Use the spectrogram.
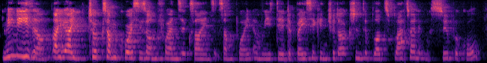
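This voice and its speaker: A woman's voice: a little high, steady tone, brisk, fairly bright tone, reverberant. A young woman from the south of England, raised in Spain, with a mixed British-European accent, chatting casually as the host of a live science stream and answering viewer questions. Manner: chatty, reassuring, friendly explaining.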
